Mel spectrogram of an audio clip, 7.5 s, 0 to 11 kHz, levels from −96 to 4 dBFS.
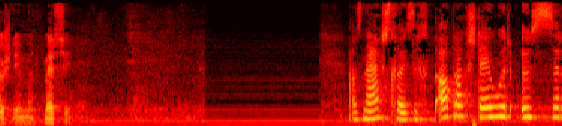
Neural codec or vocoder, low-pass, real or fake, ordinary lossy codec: none; 9.9 kHz; real; none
